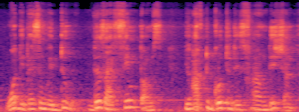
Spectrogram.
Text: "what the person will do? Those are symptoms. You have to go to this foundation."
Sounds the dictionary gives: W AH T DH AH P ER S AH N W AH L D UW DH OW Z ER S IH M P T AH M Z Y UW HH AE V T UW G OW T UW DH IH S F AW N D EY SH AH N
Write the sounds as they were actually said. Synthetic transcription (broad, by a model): W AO T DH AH P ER S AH N W AH L D UW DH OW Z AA S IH M P T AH M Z Y UW HH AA F T UW G OW T UW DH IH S F AW N D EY SH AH N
